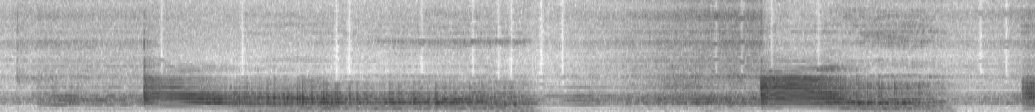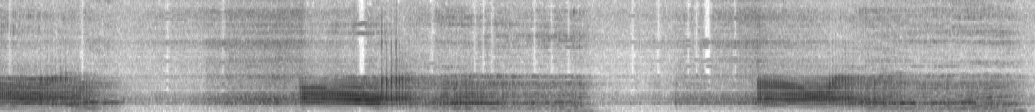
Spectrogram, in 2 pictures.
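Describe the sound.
A person imitates a red deer stag's rutting bellow: five long, loud, throaty roars in a row, each swelling and breaking off with short pauses between, alone with no talking.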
